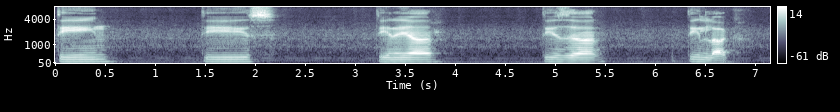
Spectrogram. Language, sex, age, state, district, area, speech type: Hindi, male, 45-60, Rajasthan, Jaipur, urban, spontaneous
